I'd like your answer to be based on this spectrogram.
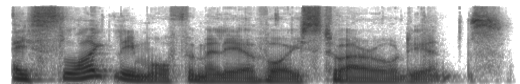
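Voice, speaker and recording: A man's voice: on the low side, sing-song, normal speed, gravelly, darkish tone, slightly rough. A man hosting a roleplay podcast, introducing things in a presenter's style that loosens into chat.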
